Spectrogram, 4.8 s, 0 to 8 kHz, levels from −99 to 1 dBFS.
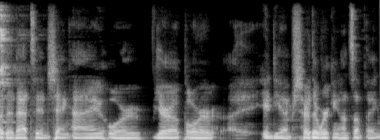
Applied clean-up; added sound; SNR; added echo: classical method WPE with log-MMSE.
